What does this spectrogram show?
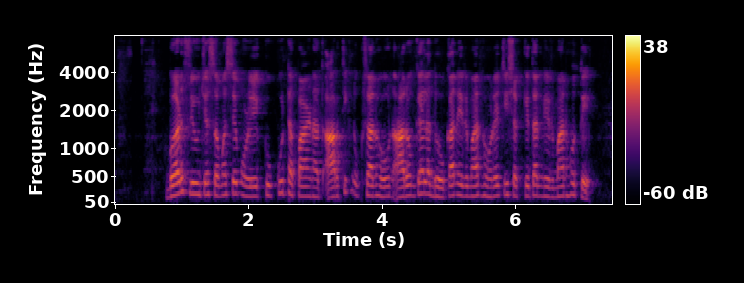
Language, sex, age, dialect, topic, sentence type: Marathi, male, 18-24, Standard Marathi, agriculture, statement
